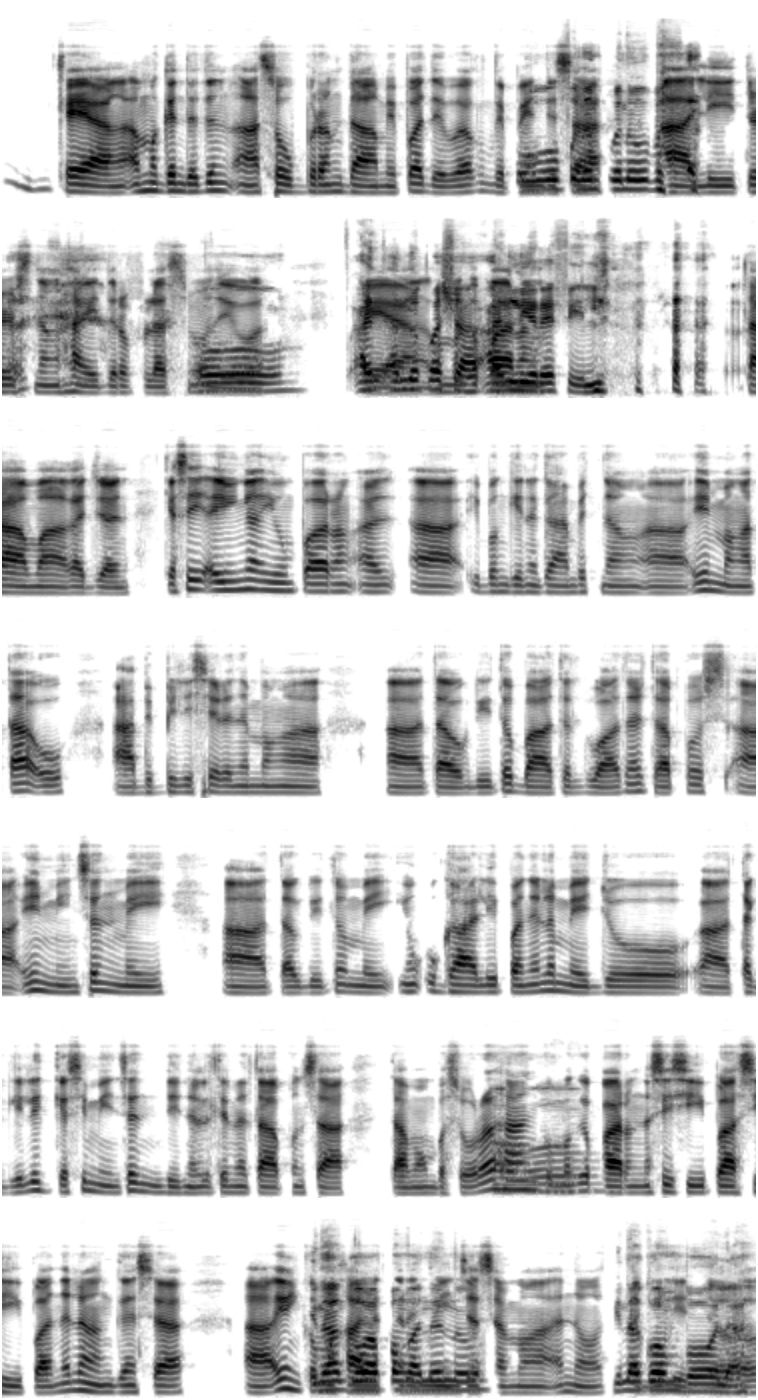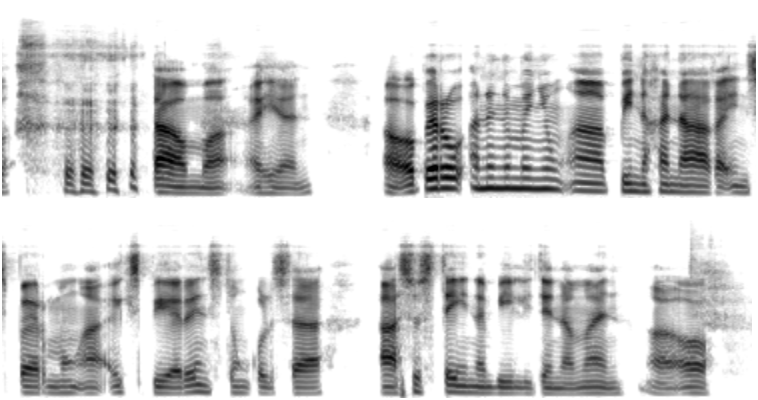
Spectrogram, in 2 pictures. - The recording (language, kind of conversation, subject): Filipino, podcast, Ano ang simpleng paraan para bawasan ang paggamit ng plastik sa araw-araw?
- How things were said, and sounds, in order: laugh; laugh; laugh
